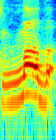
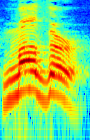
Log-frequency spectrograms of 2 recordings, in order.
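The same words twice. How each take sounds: First: The middle consonant is a v sound. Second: The middle consonant is a soft th sound. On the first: The speaker calls it wrong. "not like we say it in the Bronx, ... We say mother with a V" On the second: The speaker calls it right. "say there. Mother"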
